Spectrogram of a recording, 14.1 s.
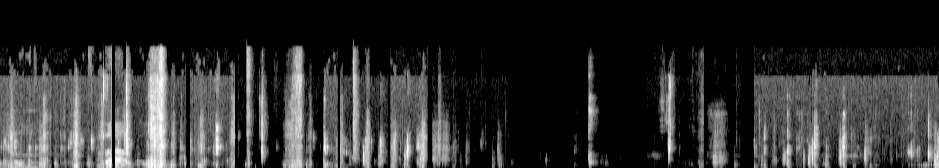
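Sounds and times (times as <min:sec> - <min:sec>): chewing crunchy cereal: 0:00.0 - 0:07.7, 0:09.9 - 0:14.0.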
